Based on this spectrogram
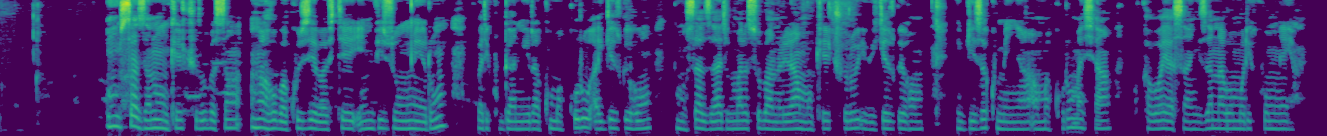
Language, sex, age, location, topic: Kinyarwanda, female, 18-24, Huye, health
